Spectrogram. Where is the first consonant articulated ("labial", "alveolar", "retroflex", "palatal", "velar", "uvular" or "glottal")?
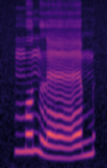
labial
